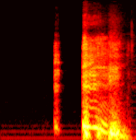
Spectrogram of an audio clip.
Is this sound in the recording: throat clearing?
yes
